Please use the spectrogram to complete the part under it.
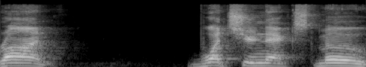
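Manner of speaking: put-on light Australian accent, calling out with rising tone. Retelling how the guide called up from below: imitating guide's Australian accent. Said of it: "yelled up in her Australian accent".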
